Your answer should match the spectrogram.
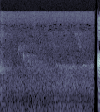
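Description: Faint, steady woodland background hiss with no distinct calls. It drops out suddenly just before the end, and a voice begins.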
